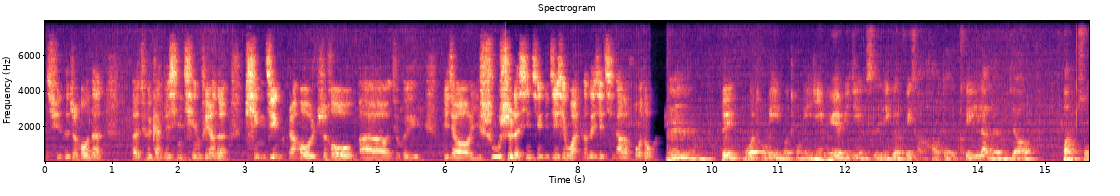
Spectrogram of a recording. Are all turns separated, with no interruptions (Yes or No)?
Yes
